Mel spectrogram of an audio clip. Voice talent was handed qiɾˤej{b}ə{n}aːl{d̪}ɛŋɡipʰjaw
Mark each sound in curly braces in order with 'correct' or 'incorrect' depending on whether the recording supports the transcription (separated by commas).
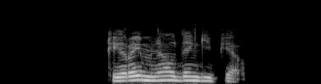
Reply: incorrect, correct, correct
